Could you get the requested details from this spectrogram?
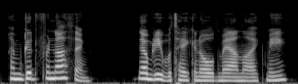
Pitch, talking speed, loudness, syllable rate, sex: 210 Hz, 260 wpm, -17 LUFS, 6.9 syllables/s, female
